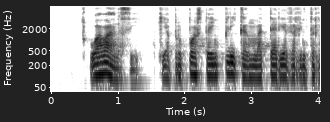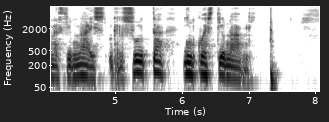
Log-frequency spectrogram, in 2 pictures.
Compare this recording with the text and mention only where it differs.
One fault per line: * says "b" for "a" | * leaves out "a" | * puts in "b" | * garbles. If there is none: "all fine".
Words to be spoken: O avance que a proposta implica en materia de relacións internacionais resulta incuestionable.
* leaves out "relacións"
